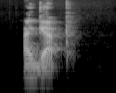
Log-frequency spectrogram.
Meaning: agape
- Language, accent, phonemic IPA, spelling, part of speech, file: French, France, /a.ɡap/, agape, noun, LL-Q150 (fra)-agape.wav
